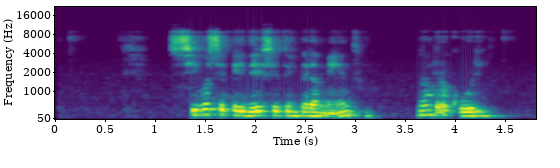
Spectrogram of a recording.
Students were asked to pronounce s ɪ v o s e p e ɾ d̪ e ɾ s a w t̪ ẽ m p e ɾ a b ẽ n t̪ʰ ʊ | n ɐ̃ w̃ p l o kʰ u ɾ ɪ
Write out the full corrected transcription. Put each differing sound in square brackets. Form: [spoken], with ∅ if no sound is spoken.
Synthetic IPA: s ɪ v o s e p e ɾ d̪ e ɾ s [e] w t̪ ẽ m p e ɾ a [m] ẽ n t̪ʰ ʊ | n ɐ̃ w̃ p [ɾ] o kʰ u ɾ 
